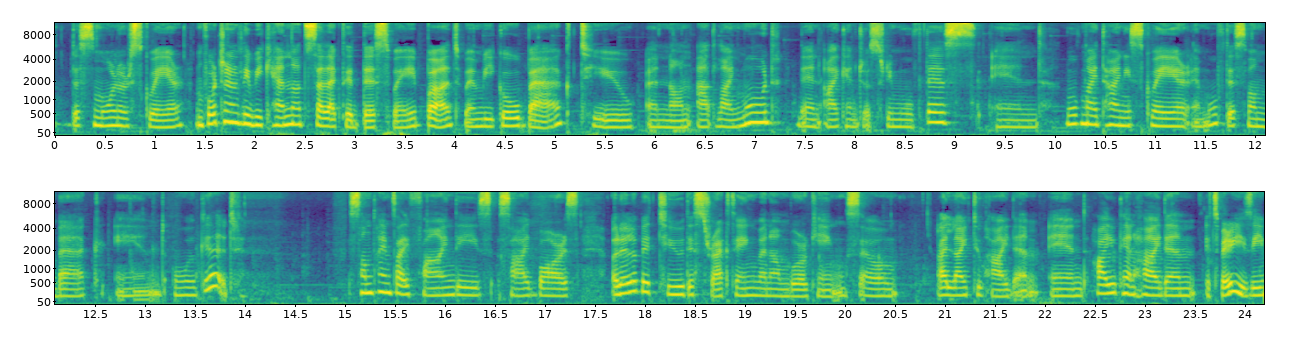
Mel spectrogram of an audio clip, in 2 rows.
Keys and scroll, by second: 6.2 super+y.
